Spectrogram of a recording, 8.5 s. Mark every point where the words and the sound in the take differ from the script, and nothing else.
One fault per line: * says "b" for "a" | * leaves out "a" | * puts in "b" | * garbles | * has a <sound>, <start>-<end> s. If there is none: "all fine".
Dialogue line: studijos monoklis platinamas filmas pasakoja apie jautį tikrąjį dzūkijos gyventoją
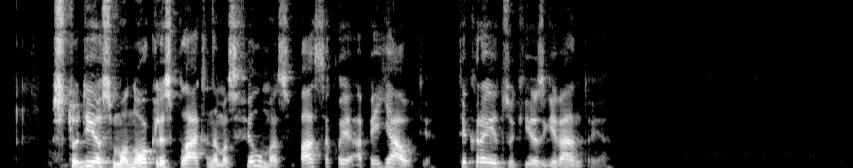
all fine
